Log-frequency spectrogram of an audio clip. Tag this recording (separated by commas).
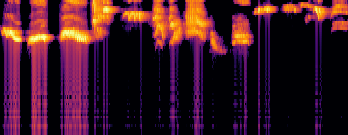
Wild animals, Bird, Animal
